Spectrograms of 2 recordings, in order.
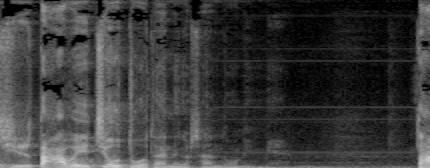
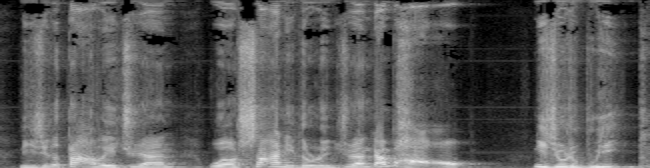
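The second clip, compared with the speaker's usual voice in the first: louder, rising indignant accusation, slowing at 居然敢跑; Saul's anger; 4 semitones higher, 7 dB louder than usual. Acted. Saul scolding David for running away, building louder anger. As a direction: play the king outraged that David fled.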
